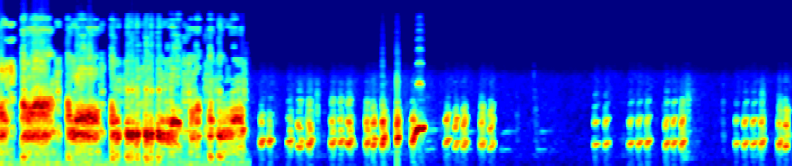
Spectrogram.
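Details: White-breasted waterhen calling its companions, used as a lure sound: a dense harsh burst at first, then a long run of short, nasal, double-toned croaking notes in quick irregular clusters with brief pauses.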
